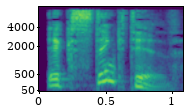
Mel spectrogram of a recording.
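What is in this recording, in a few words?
"extinctive", British English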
